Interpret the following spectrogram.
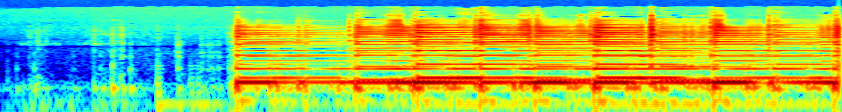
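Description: Guitar starting to play suddenly about a second in after near silence: repeated picked notes at about four or five a second, ringing on.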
